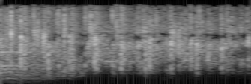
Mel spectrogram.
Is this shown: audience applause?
yes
